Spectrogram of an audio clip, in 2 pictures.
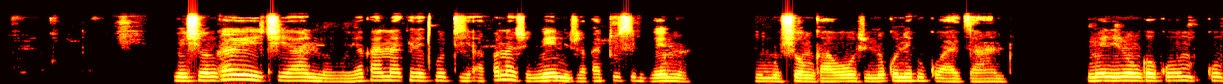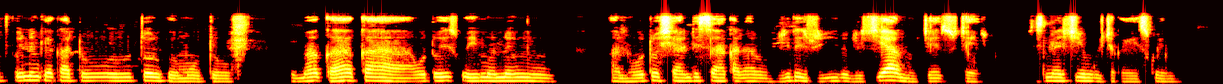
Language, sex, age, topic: Ndau, female, 36-49, health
